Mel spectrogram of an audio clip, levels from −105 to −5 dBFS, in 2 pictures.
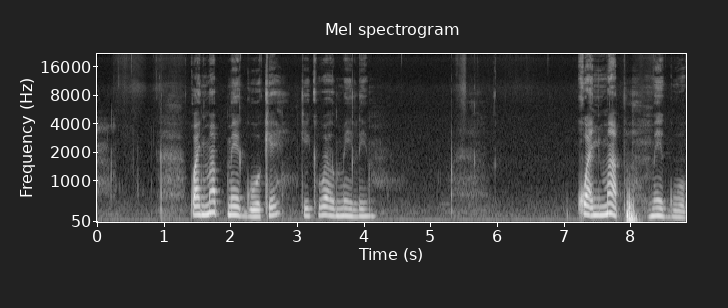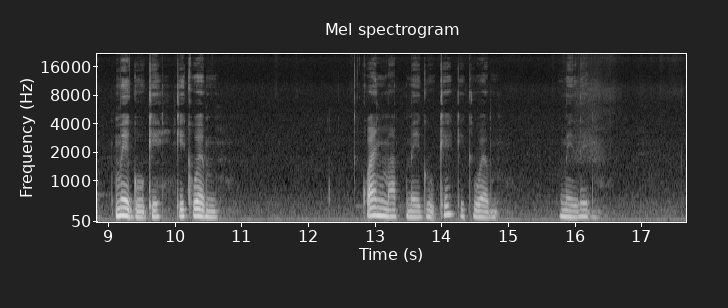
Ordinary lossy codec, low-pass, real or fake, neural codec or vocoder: none; none; real; none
